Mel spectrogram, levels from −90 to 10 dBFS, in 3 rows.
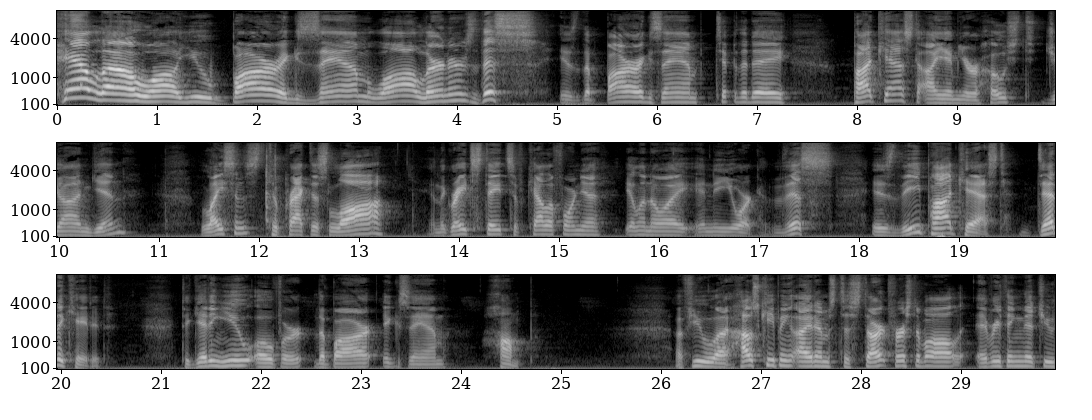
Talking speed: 125 wpm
